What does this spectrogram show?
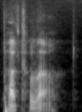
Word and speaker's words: Patala: And then just below Attala is Patala, not Patala, that's at the very bottom, but it's Patala, spelled similarly but pronounced differently.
